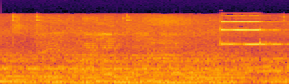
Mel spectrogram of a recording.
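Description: Background music, with a short, high electronic beep near the end.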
